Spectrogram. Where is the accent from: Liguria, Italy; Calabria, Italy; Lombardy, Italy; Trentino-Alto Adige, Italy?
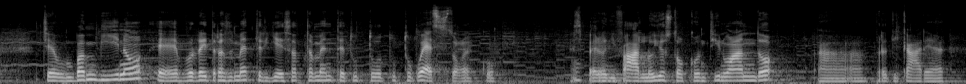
Calabria, Italy; now in Perugia, Italy; perché io non sono di Perugia, sono calabrese. Vivo qui ormai da 17 anni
